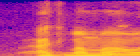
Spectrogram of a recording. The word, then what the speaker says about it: Akiba Mao: We have Akiba Mayo. Is that how you say it? Yep, Akiba Mao is fine.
